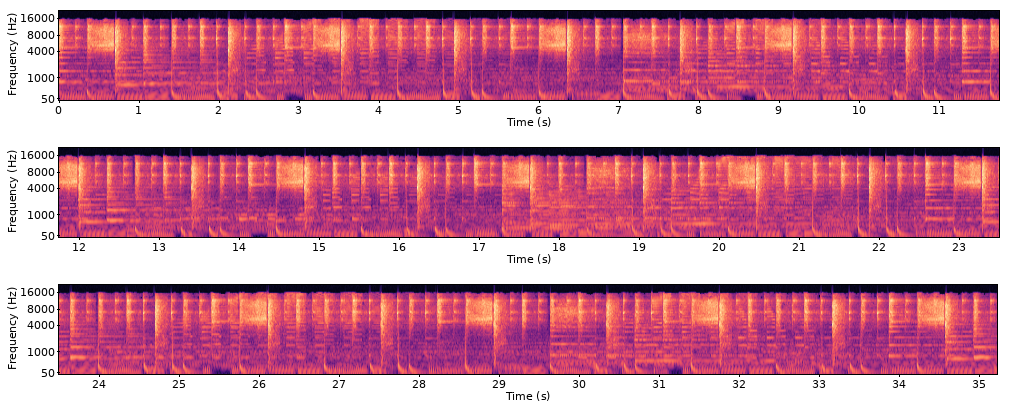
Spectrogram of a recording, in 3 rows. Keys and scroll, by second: 3.1 ctrl+c, 5.1 ctrl+v, 6.9 ctrl+g, 17.5 ctrl+z.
